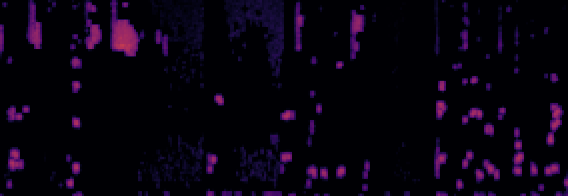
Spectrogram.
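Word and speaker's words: θλῖψις: You pronounce that as lipsis.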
